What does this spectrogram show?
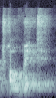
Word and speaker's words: Tobit: Tobit, or Tobit, as some pronounce it, and Judith.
